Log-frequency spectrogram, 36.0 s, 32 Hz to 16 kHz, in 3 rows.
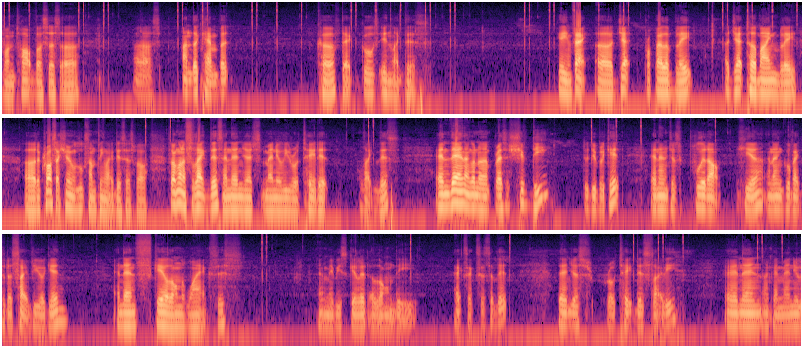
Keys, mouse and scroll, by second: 0.2 click, 0.6 right click, 0.8 g, 1.4 click, 1.8 right click, 2.2 g, 3.1 click, 3.4 right click, 4.2 g, 4.7-5.7 drag, 5.7 right click, 6.7 click, 7.1 right click, 8.1 click, 8.6 right click, 9.2 click, 9.7-10.7 right drag, 11.0 click, 11.5 right click, 12.1 click, 14.6 alt+right click, 15.8 r, 17.8 click, 18.2 scroll down 1, 18.3 middle click, 19.2-19.9 scroll down 1, 21.0 shift+d, 21.3 right click, 22.1 click, 23.2 middle click, 23.9 KP_3, 24.5 shift+scroll down 1, 25.3 shift+middle click, 26.5 shift+s, 26.9 shift+y, 28.1-32.1 drag, 32.7 r, 34.0 click, 34.3 right click, 35.2 g, 35.5 click, 35.8 right click.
